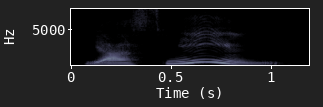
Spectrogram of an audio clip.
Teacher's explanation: Yasmin is stressed on the final syllable, unlike the English stress pattern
